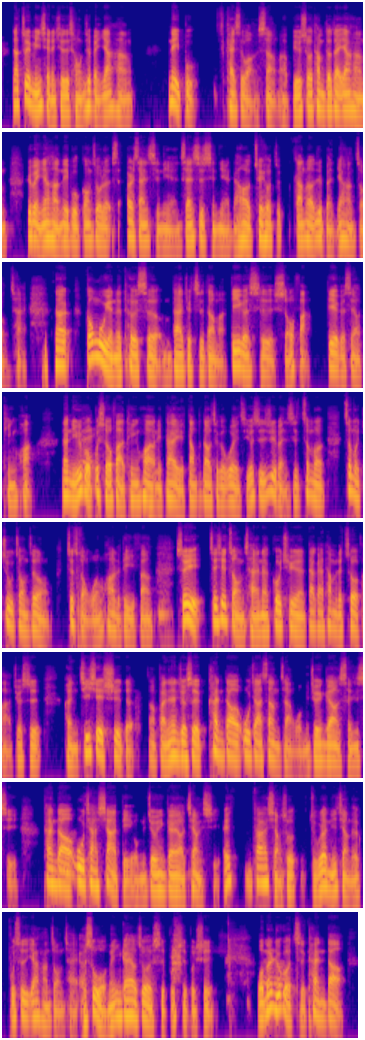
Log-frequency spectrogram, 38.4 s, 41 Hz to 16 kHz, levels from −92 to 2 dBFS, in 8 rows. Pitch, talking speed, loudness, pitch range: 105 Hz, 345 characters per minute, -22 LUFS, 95-115 Hz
